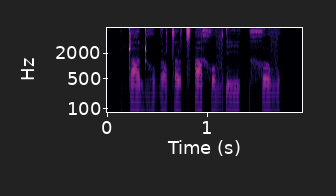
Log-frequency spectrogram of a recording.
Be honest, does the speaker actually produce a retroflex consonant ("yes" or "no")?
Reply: yes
